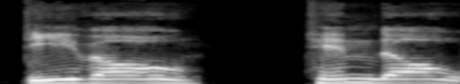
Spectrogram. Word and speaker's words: Deevo Tindal: DVO Tindle, welcome to your intended message.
